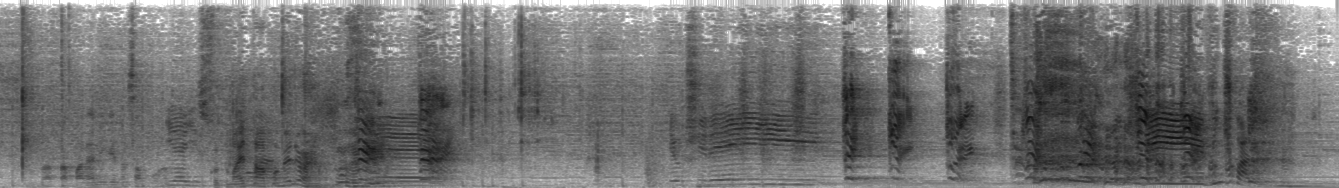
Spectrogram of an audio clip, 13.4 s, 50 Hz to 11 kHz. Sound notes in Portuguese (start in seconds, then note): 8.5 imitando a Carina; 10.1 risadas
